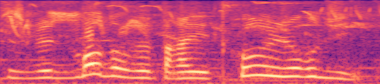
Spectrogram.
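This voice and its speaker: A woman playing a curious young schoolgirl in a cartoon, with a very high voice. She sounds confident and inquisitive in a simple delivery, over faint music. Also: fast talker, close to an everyday voice. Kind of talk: children's animated film dialogue.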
